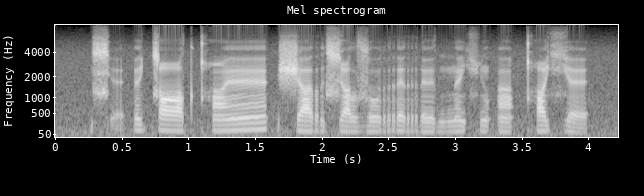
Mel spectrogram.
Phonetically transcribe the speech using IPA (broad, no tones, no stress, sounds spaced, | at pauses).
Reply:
ɕ ɛ̰ ʔ ɘ c ɑː d qʰ ɛ̃ː | ʃ a r ɕ ɑ l z o r ɛ r ɾ ɘ d n ɛ̃ ç õ ʔ ã ʔ qʰ ɛ ç ɛ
